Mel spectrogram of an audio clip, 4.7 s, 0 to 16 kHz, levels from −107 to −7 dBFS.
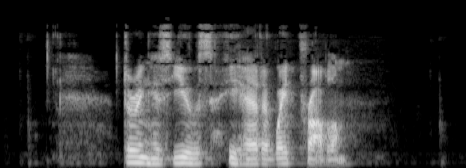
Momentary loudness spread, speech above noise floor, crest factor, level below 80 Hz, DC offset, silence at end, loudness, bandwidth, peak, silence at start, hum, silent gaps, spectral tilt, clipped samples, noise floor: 9 LU; over 66 dB; 22 dB; -66 dBFS; under 0.1%; 1.2 s; -24 LUFS; 9.4 kHz; -6 dBFS; 1.25 s; none; none; -4.5 dB/octave; under 0.1%; under -90 dBFS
